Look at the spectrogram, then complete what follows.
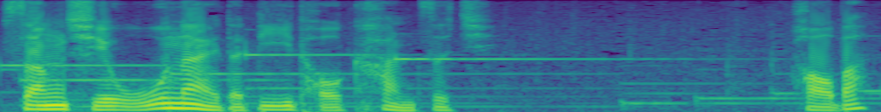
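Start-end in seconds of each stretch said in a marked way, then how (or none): none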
